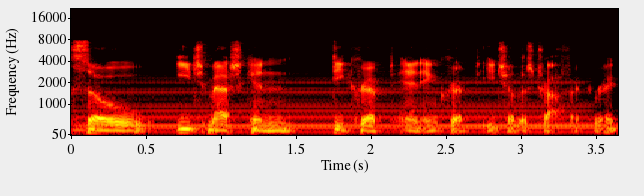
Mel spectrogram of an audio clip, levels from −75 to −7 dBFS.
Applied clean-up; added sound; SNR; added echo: none; Bowed string instrument; 11 dB; none.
